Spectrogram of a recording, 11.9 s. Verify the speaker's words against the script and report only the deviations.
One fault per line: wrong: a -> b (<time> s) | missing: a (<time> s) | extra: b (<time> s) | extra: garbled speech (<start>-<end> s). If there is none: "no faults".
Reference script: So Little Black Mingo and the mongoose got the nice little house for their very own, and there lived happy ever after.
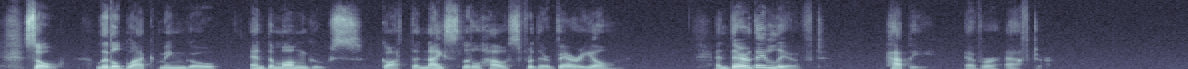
extra: they (7.5 s)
